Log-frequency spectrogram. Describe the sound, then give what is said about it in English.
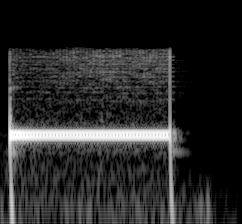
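A single steady telephone tone as a call is placed to someone's brother, humming loud and clear for just over a second, starting and stopping with soft clicks, then silence. No one speaks. “We're going to get your brother on the phone.”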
